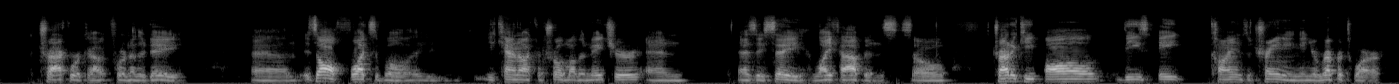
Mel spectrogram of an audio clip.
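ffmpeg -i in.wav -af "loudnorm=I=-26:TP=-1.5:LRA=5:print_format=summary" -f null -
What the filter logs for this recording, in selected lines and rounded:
Input Integrated:    -29.0 LUFS
Input True Peak:     -11.7 dBTP
Input LRA:             4.7 LU
Input Threshold:     -39.5 LUFS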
